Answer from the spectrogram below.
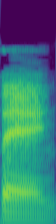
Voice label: "beng3", cantone; microsoft Wan Lung

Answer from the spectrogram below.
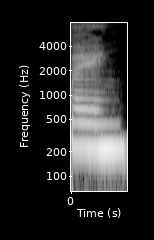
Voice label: "beng3", cantone

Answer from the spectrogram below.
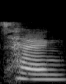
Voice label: "ceng6", cantone; microsoft Hiu Maan

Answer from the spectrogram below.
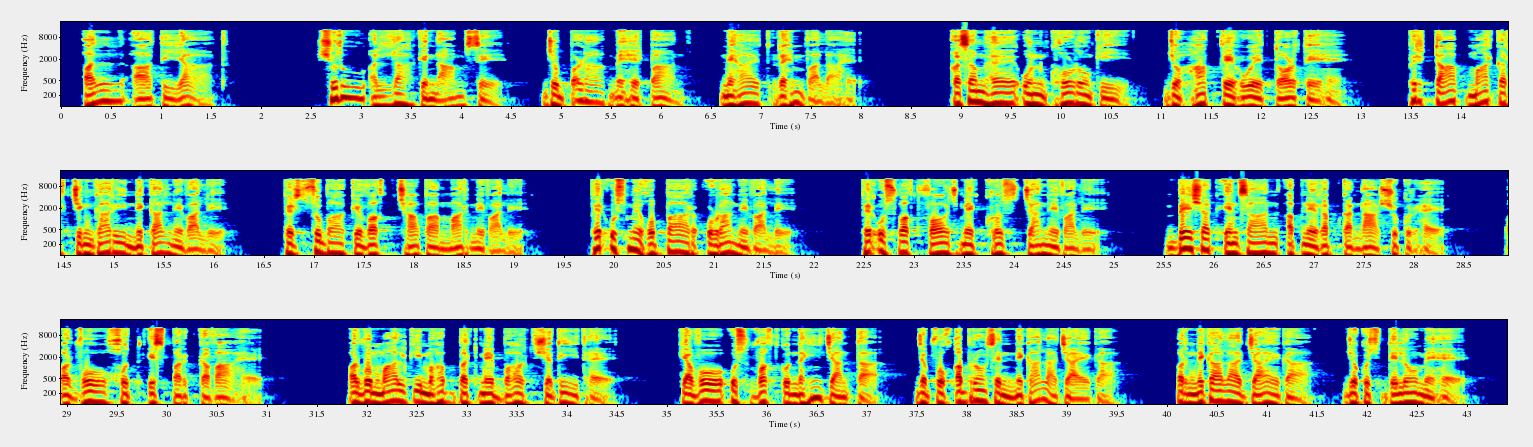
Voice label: URDU TARJUMA E QURAN; Inzaar; AL AADIYAT

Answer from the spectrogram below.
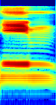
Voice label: "him1", cantone; google D

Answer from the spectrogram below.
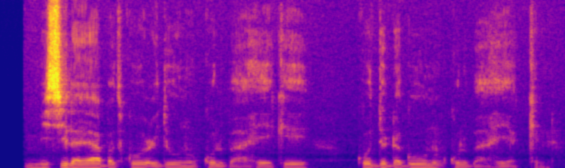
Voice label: afar audio, Afar language

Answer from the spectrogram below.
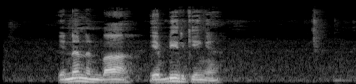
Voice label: tamil audio

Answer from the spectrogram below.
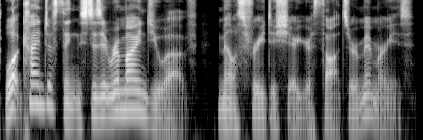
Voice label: emotion

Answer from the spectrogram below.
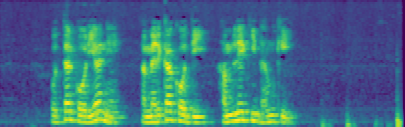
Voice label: Hindi

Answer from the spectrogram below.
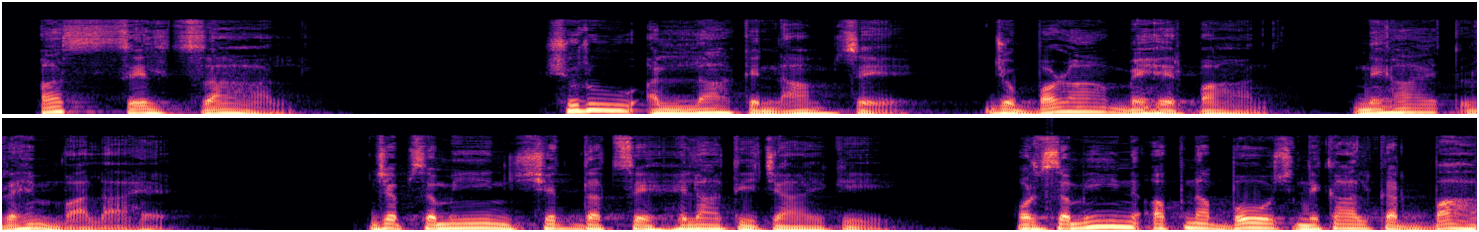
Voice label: AL ZILZAL, URDU TARJUMA E QURAN; Inzaar

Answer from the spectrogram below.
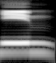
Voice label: "him1", cantone; google B

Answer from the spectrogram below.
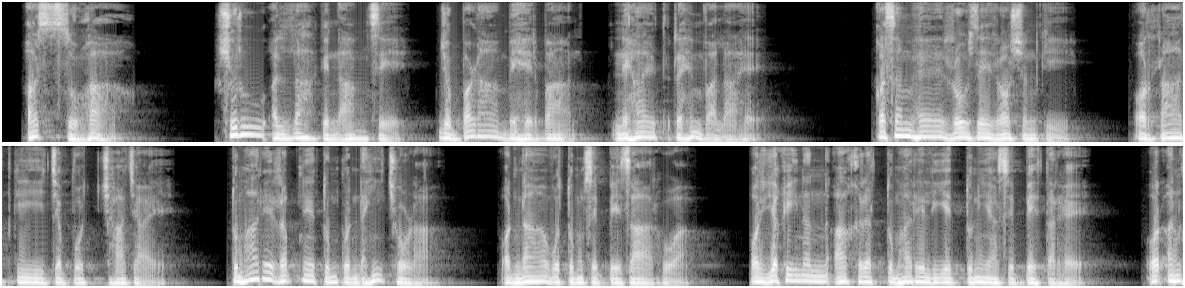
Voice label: AL ZUHA, URDU TARJUMA E QURAN; Inzaar

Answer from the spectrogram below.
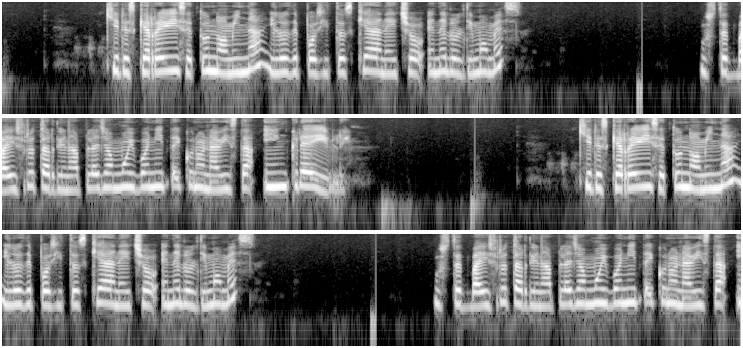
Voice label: female

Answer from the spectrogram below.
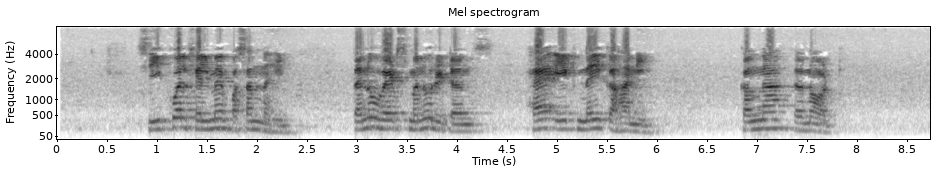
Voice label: Hindi

